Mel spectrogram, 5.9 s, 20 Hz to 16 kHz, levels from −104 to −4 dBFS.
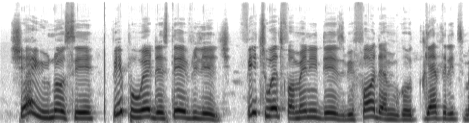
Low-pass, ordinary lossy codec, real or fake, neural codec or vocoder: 14.4 kHz; none; real; none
